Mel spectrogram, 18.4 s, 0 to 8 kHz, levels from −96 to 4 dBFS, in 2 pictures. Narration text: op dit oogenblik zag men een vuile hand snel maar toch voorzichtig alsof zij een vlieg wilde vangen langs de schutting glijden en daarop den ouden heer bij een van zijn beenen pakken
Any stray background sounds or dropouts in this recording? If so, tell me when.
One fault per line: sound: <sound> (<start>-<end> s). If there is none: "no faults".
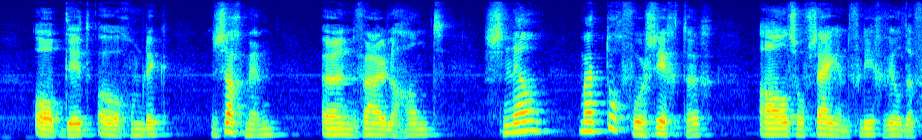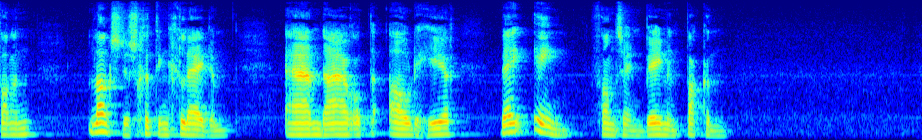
no faults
